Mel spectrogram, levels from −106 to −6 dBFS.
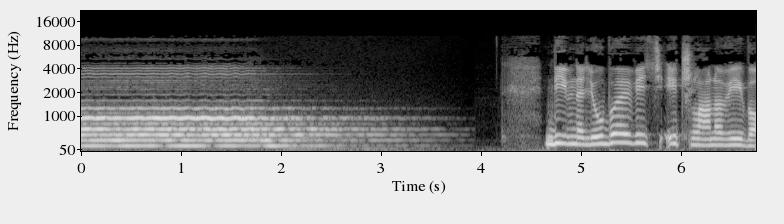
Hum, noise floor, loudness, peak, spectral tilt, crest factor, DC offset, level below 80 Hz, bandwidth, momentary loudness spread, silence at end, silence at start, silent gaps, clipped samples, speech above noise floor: none; -63 dBFS; -23 LUFS; -12 dBFS; -6 dB/octave; 12 dB; under 0.1%; -58 dBFS; 10.5 kHz; 18 LU; 0 s; 0 s; none; under 0.1%; 39 dB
